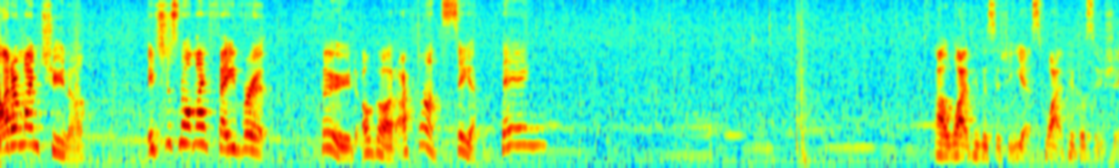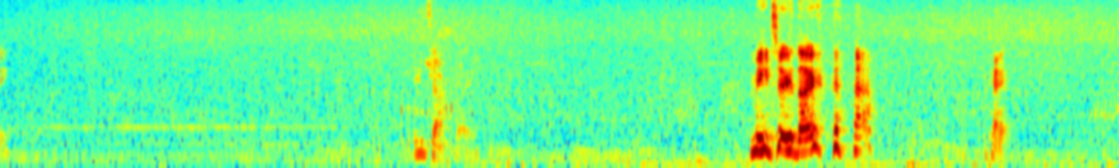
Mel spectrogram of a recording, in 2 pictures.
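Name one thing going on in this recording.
A young woman talks casually and with animation into a close microphone, in bursts with pauses.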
